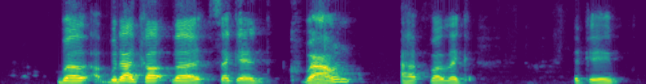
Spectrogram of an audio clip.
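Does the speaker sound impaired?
Yes: Down syndrome; prenatal diagnosis at 20-week ultrasound, chromosomal disorder; age 14.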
